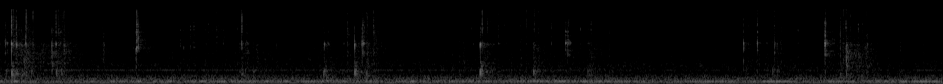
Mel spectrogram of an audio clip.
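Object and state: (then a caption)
Bar soap being shaved. A metal box-cutter blade scrapes thin curled shavings off a pink and white striped solid bar of soap held in one hand. Quiet, crisp scraping ticks and short bright crackles repeat irregularly over a low, steady hum.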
